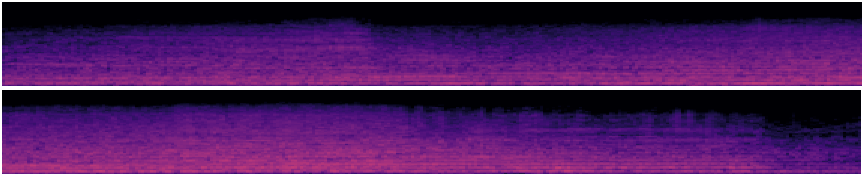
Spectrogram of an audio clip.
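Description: Race cars charging away at the green flag at Irwindale Speedway, a dense roar of many engines swelling as the field accelerates and then easing slightly, loud and sustained without talk.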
